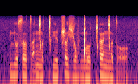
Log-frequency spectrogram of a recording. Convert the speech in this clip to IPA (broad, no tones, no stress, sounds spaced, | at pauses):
ʎ o s ɤ t a̰ ŋ͡ǀ ɤ ǀʰ i ʈ͡ʂ ɤ ʑ ɔ v ŋ͡ǃ o ǀʰ œ ŋ͡ǀ ɤ t ɔ̰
